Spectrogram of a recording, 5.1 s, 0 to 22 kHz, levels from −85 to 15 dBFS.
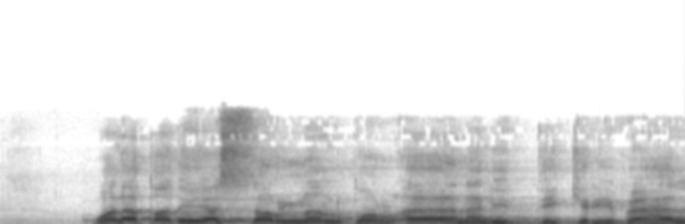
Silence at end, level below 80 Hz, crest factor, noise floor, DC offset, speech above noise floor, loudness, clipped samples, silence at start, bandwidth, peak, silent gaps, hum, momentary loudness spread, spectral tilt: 0 s; -56 dBFS; 10 dB; -50 dBFS; under 0.1%; 38 dB; -13 LUFS; under 0.1%; 0.7 s; 12 kHz; -2 dBFS; none; none; 7 LU; -6 dB/octave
